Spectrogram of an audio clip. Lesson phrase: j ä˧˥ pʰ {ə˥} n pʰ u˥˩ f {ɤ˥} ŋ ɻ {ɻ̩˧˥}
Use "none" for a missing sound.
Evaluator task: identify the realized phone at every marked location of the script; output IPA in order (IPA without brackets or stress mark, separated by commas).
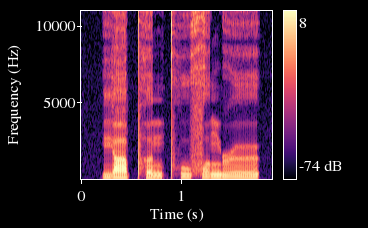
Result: ə̰˨˩, ɤ˥, ɻ̩˧˥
